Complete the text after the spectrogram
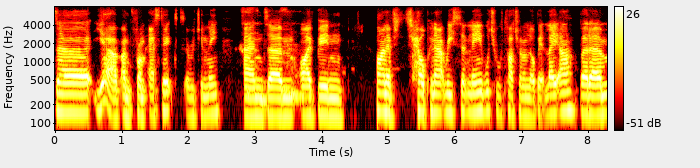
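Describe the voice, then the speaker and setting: A man's voice: on the high side, no room sound, highs cut off. A man from London, a guest on a video call, talking casually with many hesitations. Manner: hesitant, lots of ums and kind ofs.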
